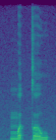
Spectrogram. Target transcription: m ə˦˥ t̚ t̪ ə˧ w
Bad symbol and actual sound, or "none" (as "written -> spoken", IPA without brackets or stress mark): none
